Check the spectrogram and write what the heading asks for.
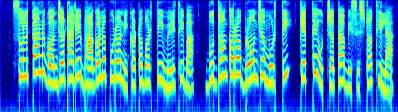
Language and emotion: Odia, neutral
